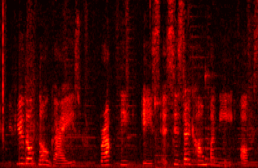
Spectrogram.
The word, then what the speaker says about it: Practk: me a package if you don't know guys practice is a sister company of Sigma Beauty let's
